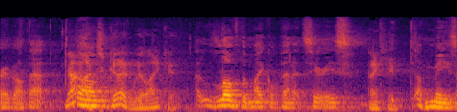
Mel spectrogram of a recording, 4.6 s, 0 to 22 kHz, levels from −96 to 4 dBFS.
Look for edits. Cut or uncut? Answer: uncut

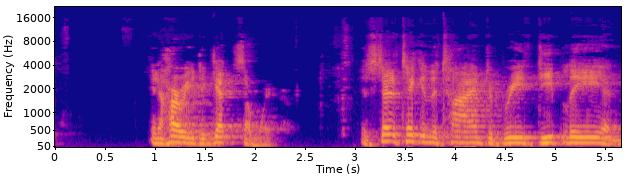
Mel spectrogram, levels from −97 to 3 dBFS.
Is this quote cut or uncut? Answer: cut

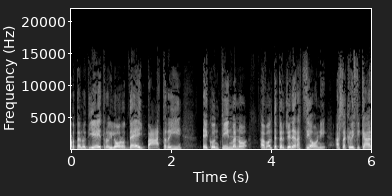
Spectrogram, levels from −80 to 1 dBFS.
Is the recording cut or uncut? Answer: uncut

